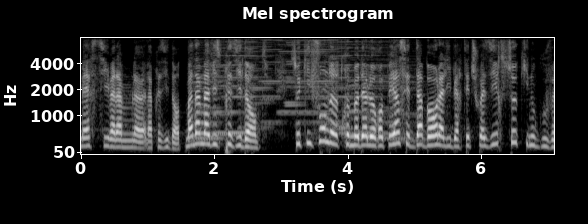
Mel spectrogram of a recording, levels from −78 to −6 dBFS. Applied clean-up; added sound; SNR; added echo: none; Harmonica; 16 dB; none.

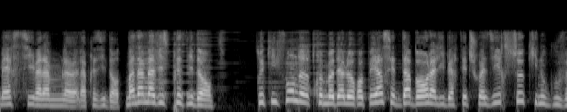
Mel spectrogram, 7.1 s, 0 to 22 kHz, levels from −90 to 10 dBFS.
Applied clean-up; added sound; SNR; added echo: neural mask model RNNoise.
